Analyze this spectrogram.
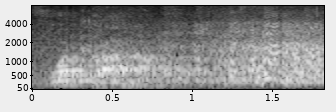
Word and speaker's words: foie gras: Foie gras. It's French.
